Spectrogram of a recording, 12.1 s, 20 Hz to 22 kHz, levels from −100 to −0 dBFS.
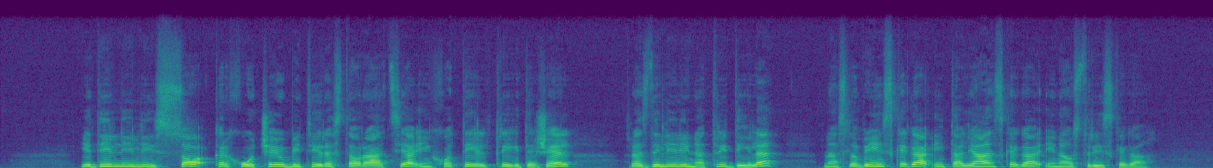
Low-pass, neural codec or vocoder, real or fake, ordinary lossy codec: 19.8 kHz; vocoder, 44.1 kHz, 128 mel bands, Pupu-Vocoder; fake; none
